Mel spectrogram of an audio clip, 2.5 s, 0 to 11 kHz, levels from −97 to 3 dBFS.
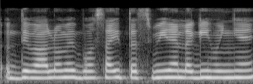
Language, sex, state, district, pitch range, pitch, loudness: Hindi, female, Bihar, Darbhanga, 255-265 Hz, 260 Hz, -17 LUFS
